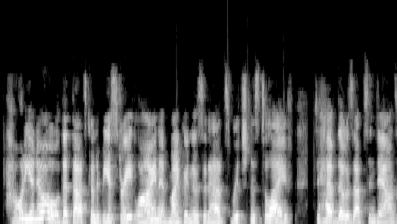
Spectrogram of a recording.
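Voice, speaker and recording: Female guest, earnest and reflective, mid-pitched, on a video call with slightly muffled audio. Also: a bit bright. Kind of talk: casual interview chat.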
